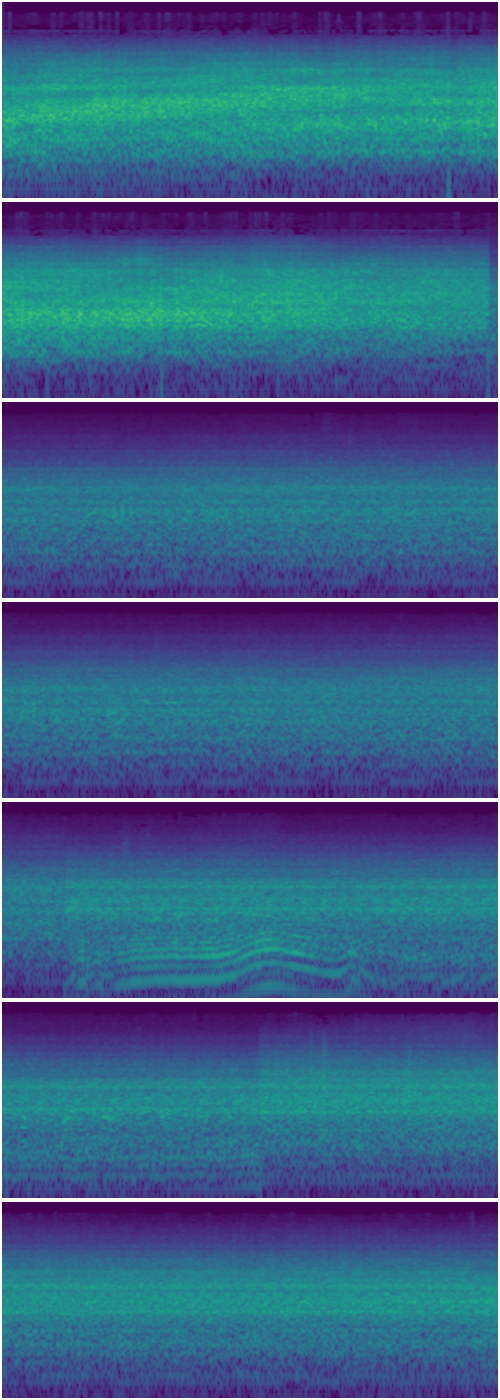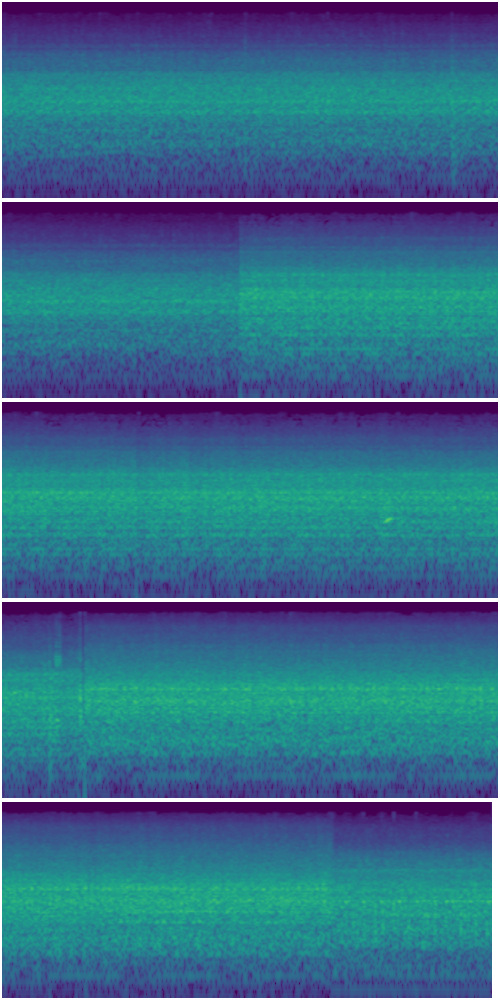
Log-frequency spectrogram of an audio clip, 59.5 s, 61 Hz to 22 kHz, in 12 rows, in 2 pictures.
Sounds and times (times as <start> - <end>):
Helicopter: 0.0 - 21.6, 22.8 - 59.4
Truck: 0.0 - 59.4.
